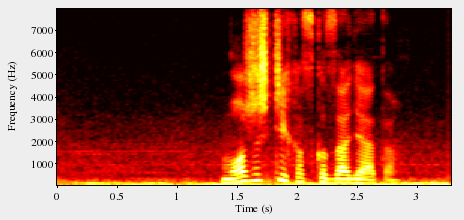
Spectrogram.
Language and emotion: Russian, neutral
